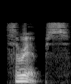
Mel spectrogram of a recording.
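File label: "thrips", British English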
